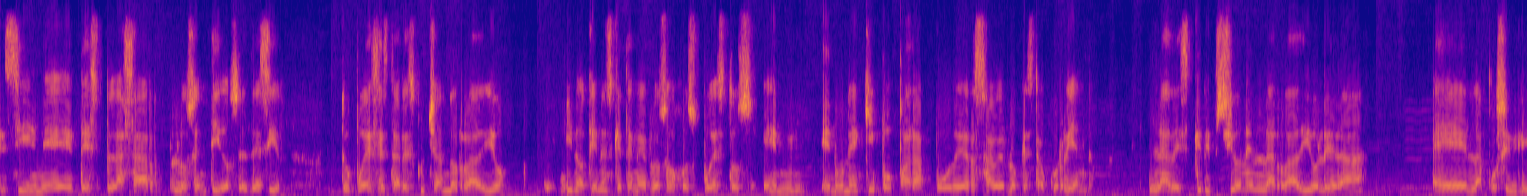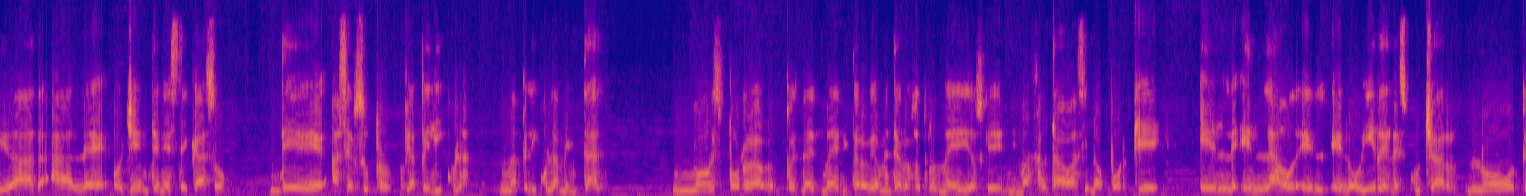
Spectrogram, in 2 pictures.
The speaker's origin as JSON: {"language": "Spanish", "town": "Ramiriquí", "region": "Boyacá", "country": "Colombia", "said": "Yo soy de un pueblo que se llama Ramiriquí, en el departamento de Boyacá"}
